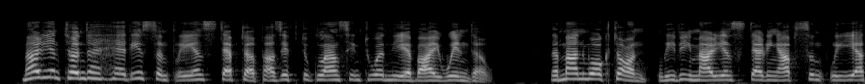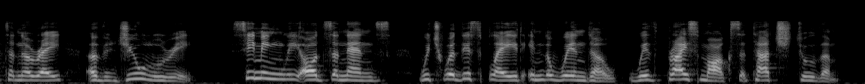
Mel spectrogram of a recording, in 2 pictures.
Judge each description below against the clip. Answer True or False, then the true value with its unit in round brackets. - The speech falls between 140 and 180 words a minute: True (155 wpm)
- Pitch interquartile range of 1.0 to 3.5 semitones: True (3.2 semitones)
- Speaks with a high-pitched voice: True (205 Hz)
